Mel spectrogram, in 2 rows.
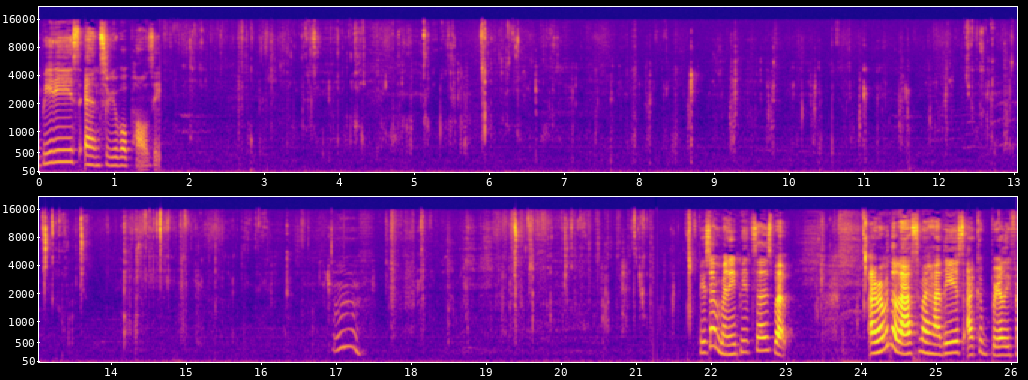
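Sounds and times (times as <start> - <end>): person chewing crunchy food: 1.6 - 21.8.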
